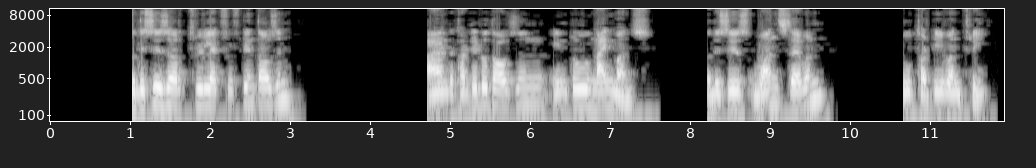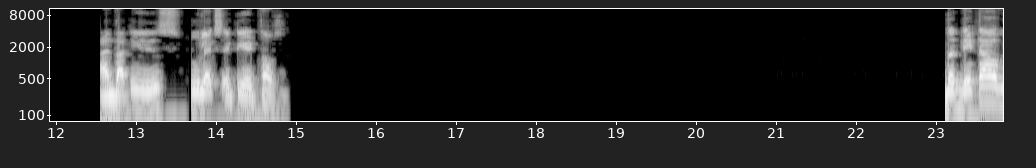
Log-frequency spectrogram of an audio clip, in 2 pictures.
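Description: A man explains calmly into a close microphone, pausing between phrases.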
